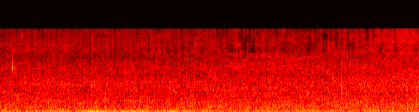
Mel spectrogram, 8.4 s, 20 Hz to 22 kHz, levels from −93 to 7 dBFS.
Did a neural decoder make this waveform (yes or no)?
yes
